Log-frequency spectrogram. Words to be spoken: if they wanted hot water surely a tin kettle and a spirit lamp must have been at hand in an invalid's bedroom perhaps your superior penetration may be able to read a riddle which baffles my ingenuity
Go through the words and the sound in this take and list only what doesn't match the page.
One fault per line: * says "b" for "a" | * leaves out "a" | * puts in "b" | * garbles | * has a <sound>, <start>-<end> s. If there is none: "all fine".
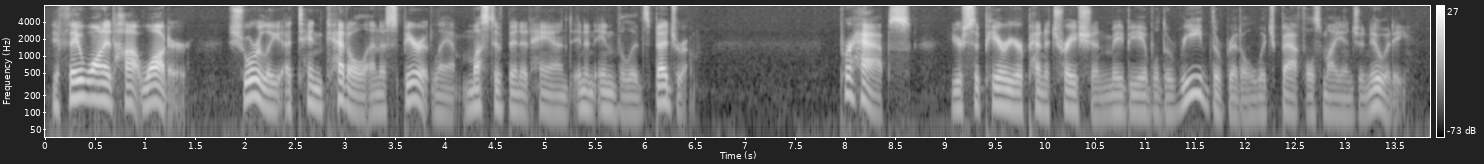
* says "the" for "a"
